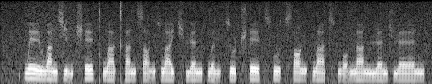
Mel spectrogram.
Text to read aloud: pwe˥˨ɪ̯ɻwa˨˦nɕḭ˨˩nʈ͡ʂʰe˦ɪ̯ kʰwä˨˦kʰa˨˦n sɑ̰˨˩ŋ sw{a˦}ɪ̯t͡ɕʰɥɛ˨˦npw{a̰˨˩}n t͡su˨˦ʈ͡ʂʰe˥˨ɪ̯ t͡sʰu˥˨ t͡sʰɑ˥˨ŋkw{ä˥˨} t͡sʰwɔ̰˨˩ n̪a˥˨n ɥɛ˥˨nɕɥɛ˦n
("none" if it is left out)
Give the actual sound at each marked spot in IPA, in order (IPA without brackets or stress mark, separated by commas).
a˨˦, ə̰˨˩, ä˥˨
